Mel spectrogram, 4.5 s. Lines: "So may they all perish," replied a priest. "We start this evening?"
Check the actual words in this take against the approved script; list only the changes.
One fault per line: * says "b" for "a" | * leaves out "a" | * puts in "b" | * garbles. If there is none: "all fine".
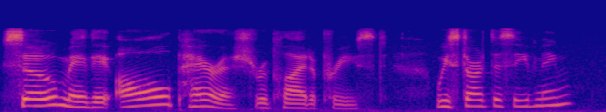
all fine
